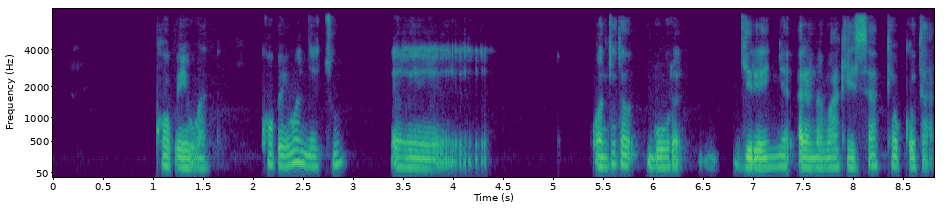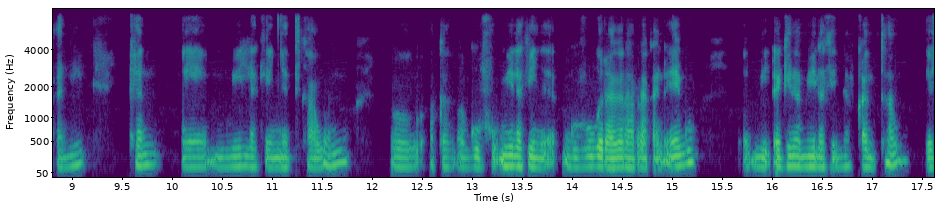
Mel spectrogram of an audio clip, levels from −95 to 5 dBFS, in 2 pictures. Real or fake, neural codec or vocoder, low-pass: fake; codec, 24 kHz, 6 kbps, HILCodec; 7.2 kHz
